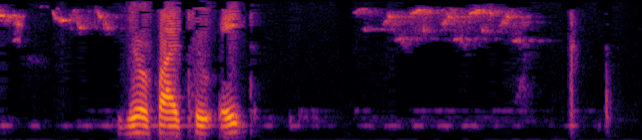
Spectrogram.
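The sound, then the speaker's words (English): Birds chirp and tweet faintly outdoors on a wooded property surrounded by trees, in scattered high-pitched bursts over a low steady hum, with a brief stretch of voice partway through and a couple of sharp clicks near the end. “And those birds sound amazing.”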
